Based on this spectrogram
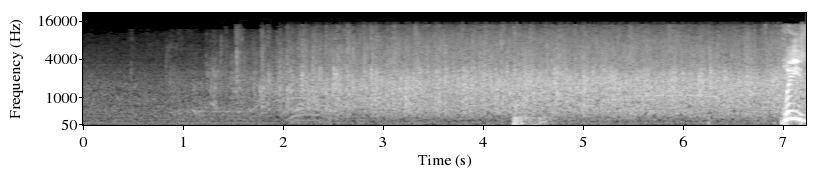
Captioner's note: applause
